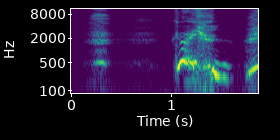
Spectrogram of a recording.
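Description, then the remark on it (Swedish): A sharp intake of breath, then one loud sneeze with a strained voiced sound, and the start of another sniff or breath right after. No talking. “Prosit. Tack så mycket.”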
